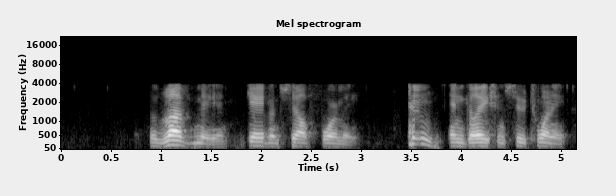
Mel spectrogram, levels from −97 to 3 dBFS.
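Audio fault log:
throughout: iLBC codec. The speech is band-limited to narrowband, so nothing above 4 kHz survives and sibilants and breath detail are cut away. Each 20 ms frame's excitation is coded on its own, and at what sounds like a rate near 15 kbps the result is intelligible but plainly rough and slightly synthetic. That comes from modelling the residual at low resolution rather than carrying the full waveform.
1.96–2.03 s and 3.54–3.59 s: lost iLBC frames. Two short dropouts, about 60 ms and 40 ms long, consistent with three and then two consecutive 20 ms frames going missing. The decoder covers each gap by repeating the last pitch cycle blended with noise, so each one comes across as a brief held, faintly buzzy, breathy vowel rather than silence. Since iLBC frames carry no dependence on earlier ones, the speech snaps back to normal right after each gap.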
